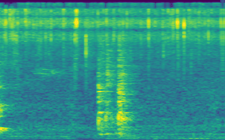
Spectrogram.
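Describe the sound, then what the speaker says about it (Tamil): Curry leaves sauté in a pan with a faint low sizzle and a couple of brief scraping stirs near the middle, otherwise quiet. "இப்போ கருவேப்பிலை நல்லா பச்சை வாசனை போக வதக்கியாச்சுங்க"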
